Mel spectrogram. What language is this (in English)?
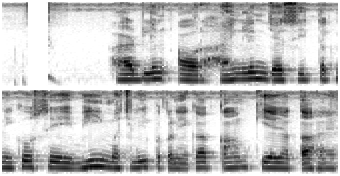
Hindi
